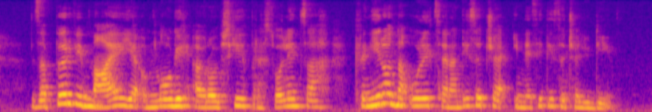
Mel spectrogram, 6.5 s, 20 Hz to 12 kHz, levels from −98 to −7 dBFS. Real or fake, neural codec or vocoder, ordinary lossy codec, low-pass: fake; vocoder, 24 kHz, 100 mel bands, Vocos; none; none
